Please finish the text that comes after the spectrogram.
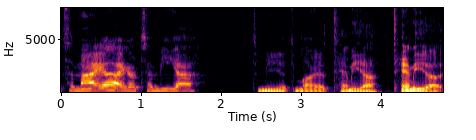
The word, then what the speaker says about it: Tamiya: Tamiya is actually the correct way. We were told by Tamiya when we had them on the live show, Matt and I.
